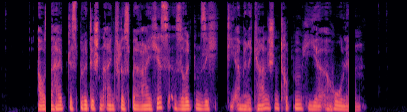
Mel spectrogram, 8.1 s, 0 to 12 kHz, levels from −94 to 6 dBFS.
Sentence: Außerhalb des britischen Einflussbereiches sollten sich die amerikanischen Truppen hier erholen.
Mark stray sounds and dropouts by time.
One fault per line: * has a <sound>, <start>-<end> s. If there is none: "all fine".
* has a dropout, 0.9-1.0 s
* has a dropout, 7.0-7.1 s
